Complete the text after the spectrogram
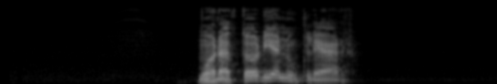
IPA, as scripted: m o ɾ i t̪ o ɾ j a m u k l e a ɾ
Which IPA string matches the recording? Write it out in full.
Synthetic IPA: m o ɾ a t̪ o ɾ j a n u k l e a ɾ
